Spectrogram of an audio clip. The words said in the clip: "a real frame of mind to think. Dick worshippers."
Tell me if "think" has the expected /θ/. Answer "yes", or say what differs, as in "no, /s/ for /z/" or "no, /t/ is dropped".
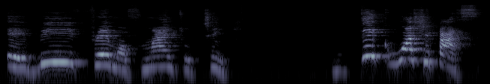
no, /t/ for /θ/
